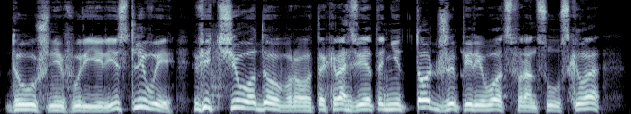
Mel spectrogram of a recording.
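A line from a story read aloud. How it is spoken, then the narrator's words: Laughing. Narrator (Russian): засмеялся он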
